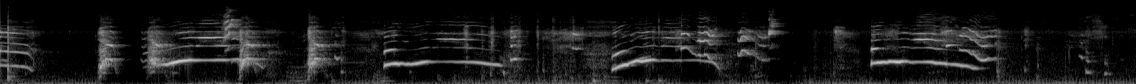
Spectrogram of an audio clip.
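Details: Female pet dog Scarlett 'talking' with word-like whines, prompted by a person's squealing. Arched, sustained tonal yodels repeat in bursts of about a second, separated by short pauses, with rich harmonics and high squeaky sounds overhead.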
